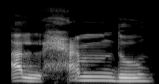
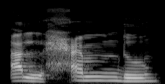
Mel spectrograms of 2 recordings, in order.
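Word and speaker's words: الحمد: করব অর্থাৎ কিভাবে হবে আলহামদু আলহামদু অর্থাৎ হা হলকের মধ্য থেকে দুইটি হরফ উচ্চারিত হয় আইন হা এই হা টা আমরা হলকের মধ্য থেকে কণ্ঠনালীর মাঝখান থেকে আমরা উচ্চারণ করব তাহলে দেখবেন সহজেই আলহামদু আমরা উচ্চারণ করতে পারবো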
